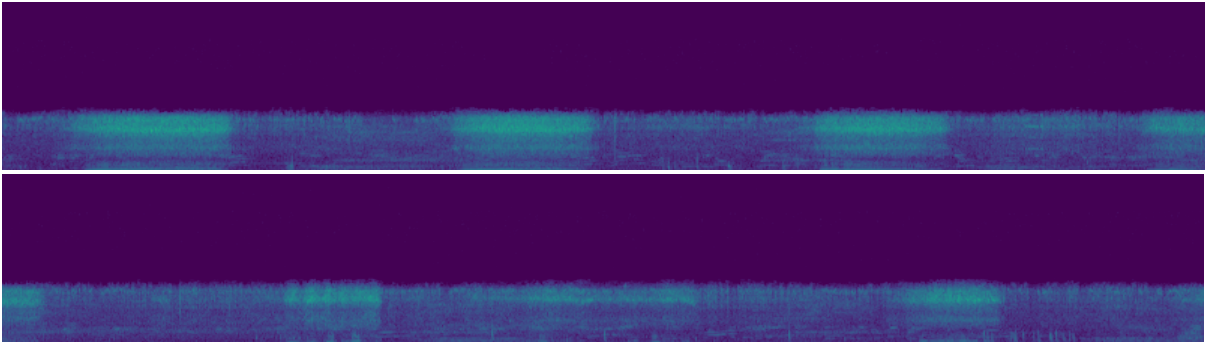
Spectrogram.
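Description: Regular wheezy, whistling snores about every two to three seconds with a faint low hum behind; a sleeping cat snoring, harmless.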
